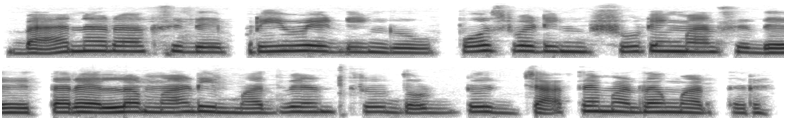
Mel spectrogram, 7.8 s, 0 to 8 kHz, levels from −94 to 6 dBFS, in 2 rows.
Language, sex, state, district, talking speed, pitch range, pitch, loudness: Kannada, female, Karnataka, Bellary, 125 wpm, 200-245 Hz, 225 Hz, -17 LUFS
